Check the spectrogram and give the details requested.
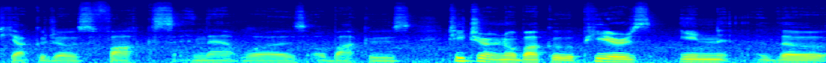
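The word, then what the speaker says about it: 黄檗: known by most by most japanese people as obaku and that's because the japanese pronounce the chinese characters that are used for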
